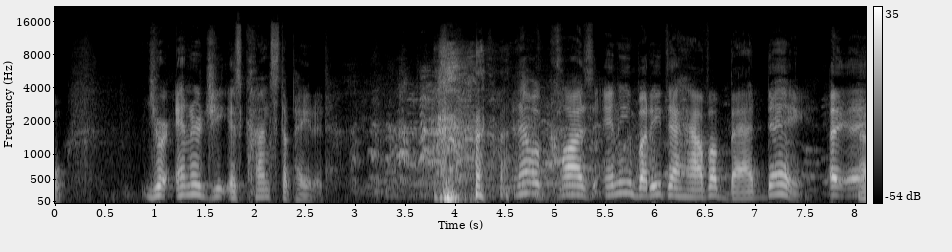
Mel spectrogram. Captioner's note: laughter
